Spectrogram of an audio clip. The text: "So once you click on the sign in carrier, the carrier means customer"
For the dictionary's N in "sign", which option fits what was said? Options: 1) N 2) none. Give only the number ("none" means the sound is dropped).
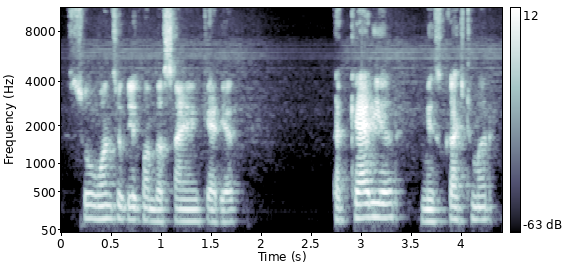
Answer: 2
